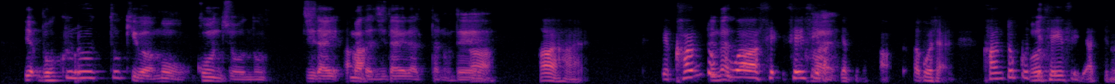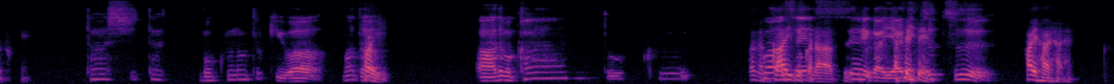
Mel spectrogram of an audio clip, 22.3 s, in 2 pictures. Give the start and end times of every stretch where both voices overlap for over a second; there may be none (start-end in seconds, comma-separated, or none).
18.7-20.5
